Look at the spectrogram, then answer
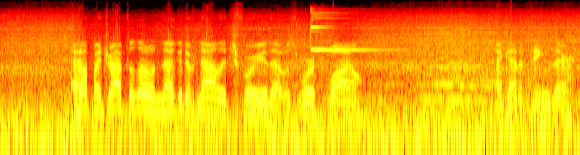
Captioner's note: ding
